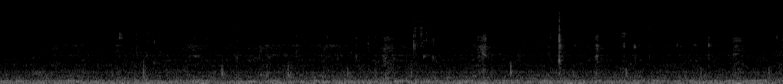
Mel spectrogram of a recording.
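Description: A person chewing a mouthful of fast food, with many small scattered mouth clicks.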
